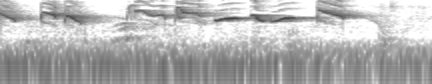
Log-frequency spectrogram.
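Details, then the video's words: White-eye song for luring a response: a brief run of high, sweet twittering notes with slurred whistles, delivered quickly in about two seconds. "Pancingan Suara Burung Pleci"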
